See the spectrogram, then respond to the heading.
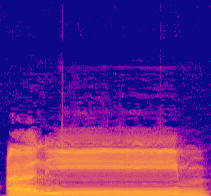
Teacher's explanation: Alim jadi huruf hamzah. Di sini huruf ain. Makhrajnya di tengah kerongkong. Alim. Di akhir baru tutup mulut rapat.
